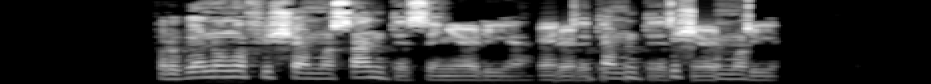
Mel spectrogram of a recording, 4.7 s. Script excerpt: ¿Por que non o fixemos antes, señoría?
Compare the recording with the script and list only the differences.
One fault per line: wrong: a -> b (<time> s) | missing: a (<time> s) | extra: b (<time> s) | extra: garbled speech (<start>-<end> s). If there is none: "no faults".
extra: garbled speech (2.7-3.9 s)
